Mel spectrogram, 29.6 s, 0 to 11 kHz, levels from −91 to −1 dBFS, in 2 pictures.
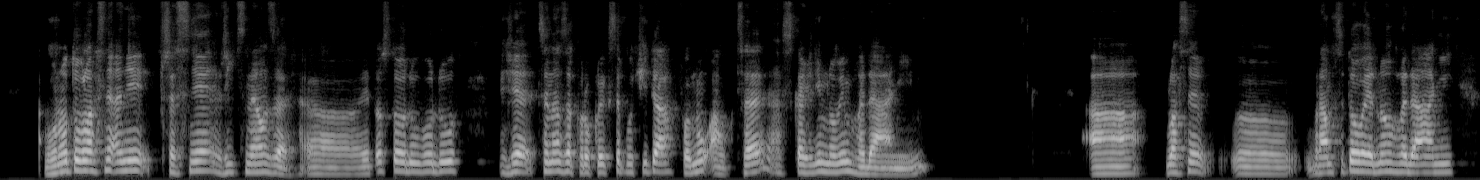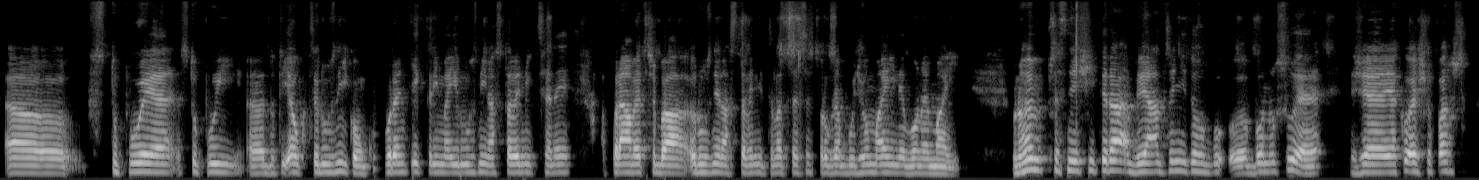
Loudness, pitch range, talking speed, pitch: -31 LUFS, 140-165 Hz, 135 wpm, 150 Hz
